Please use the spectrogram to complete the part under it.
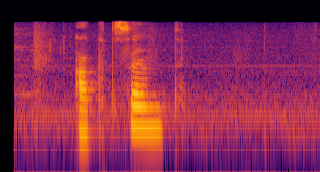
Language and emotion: Russian, neutral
